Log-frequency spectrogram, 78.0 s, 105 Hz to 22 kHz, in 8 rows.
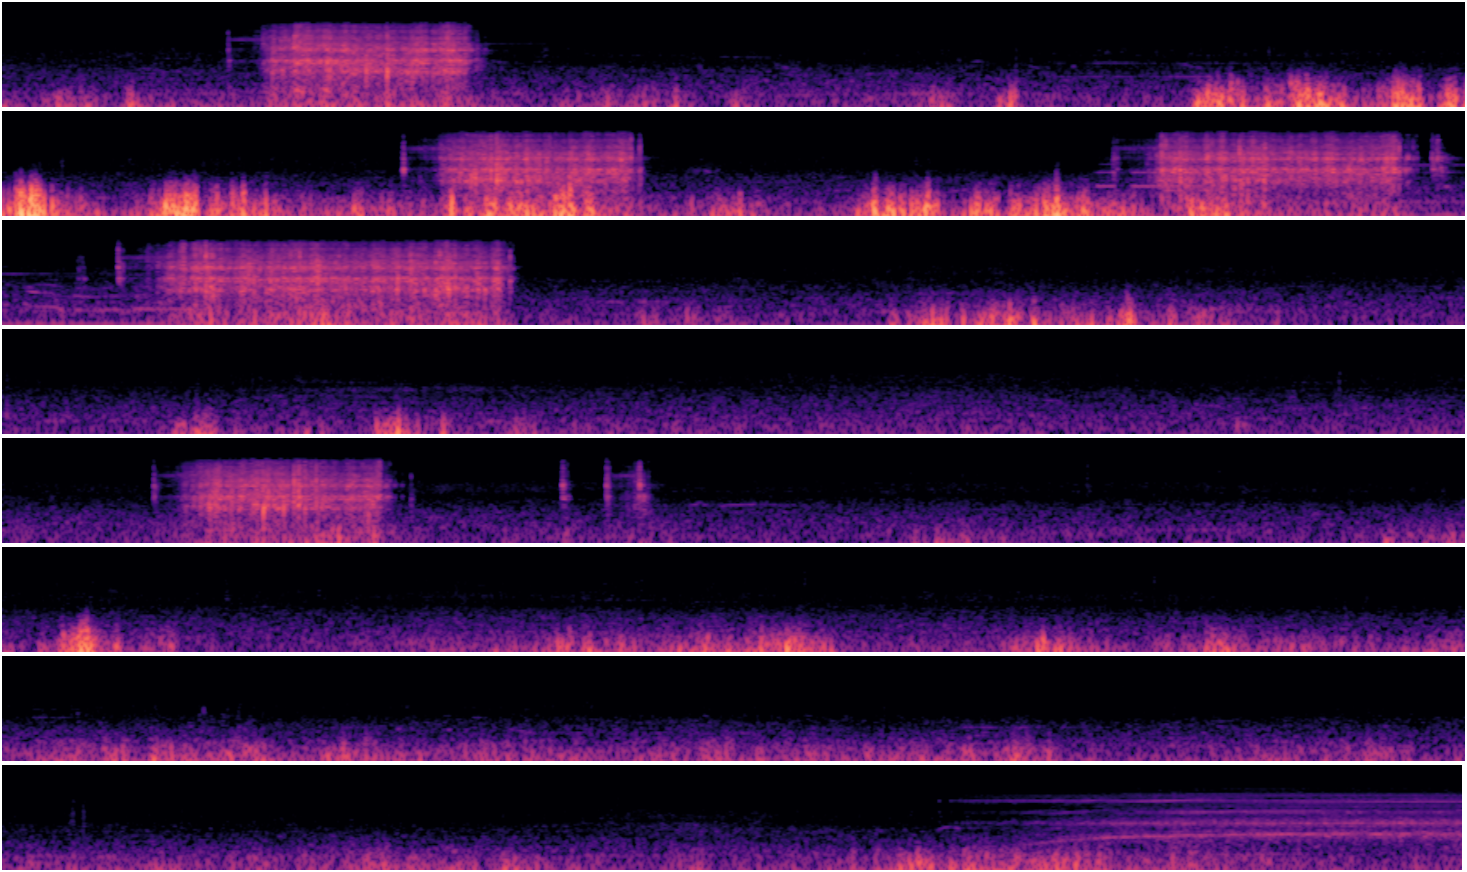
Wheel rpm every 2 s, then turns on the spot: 0, 30, 0, 0, 0, 0, 20, 0, 10, 30, 30, 20, 0, 0, 0, 0, 0, 0, 0, 0, 30, 0, 0, 0, 0, 0, 0, 0, 0, 0, 0, 0, 0, 0, 0, 0, 0, 0, 0.
2-4 12-14 16-24 40-42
